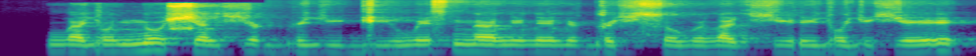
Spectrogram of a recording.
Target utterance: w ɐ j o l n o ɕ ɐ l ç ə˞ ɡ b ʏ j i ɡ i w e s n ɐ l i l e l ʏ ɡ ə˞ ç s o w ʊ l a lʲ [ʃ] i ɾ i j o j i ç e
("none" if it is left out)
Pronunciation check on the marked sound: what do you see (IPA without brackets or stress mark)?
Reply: ç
